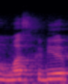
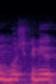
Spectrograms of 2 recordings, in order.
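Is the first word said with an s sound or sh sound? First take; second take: s; sh. First: The first word is said with an s sound. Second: The first word is said with an sh sound. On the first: It is the usual reading of the name. "आप तो इसको मस्क deer पढ़ोगे" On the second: It recalls the word for fragrance. "मैं इसे जानबूझ के मुश्क डियर पढ़ता हूँ"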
